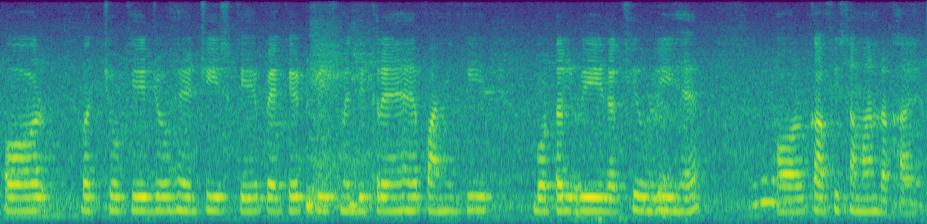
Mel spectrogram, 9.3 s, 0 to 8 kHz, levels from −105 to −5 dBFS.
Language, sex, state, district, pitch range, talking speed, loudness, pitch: Hindi, female, Rajasthan, Jaipur, 180-185 Hz, 160 wpm, -18 LUFS, 180 Hz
